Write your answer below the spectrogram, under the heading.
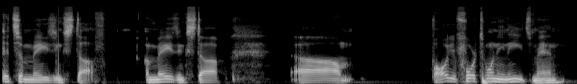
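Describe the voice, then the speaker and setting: A man's voice: on the low side, a little mellow, dry recording. A man co-hosting a podcast, casually plugging sponsors and his band, often saying bro and man. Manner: easygoing, says bro and man, quick jokes. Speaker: podcast co-host. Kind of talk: casual podcast chat, sponsor shout-outs.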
